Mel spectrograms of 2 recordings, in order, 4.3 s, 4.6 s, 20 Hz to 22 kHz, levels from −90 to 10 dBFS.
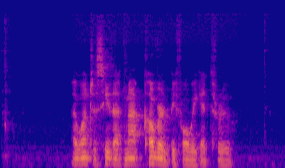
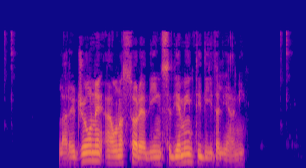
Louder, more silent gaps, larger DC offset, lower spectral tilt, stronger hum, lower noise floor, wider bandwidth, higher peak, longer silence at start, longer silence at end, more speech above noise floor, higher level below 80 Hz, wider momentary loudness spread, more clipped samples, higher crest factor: second, -30 LUFS vs -24 LUFS; neither; neither; first, -6 dB/octave vs -4 dB/octave; neither; second, -70 dBFS vs under -90 dBFS; first, 16 kHz vs 11.5 kHz; second, -12 dBFS vs -4 dBFS; first, 1.1 s vs 0.9 s; first, 0.8 s vs 0.25 s; second, 41 dB vs over 66 dB; first, -56 dBFS vs -72 dBFS; about the same, 13 LU vs 14 LU; neither; about the same, 20 dB vs 22 dB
